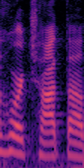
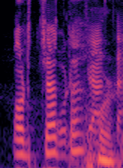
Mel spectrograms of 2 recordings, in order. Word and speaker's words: horchata: I know y'all don't say the H. Horchata?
